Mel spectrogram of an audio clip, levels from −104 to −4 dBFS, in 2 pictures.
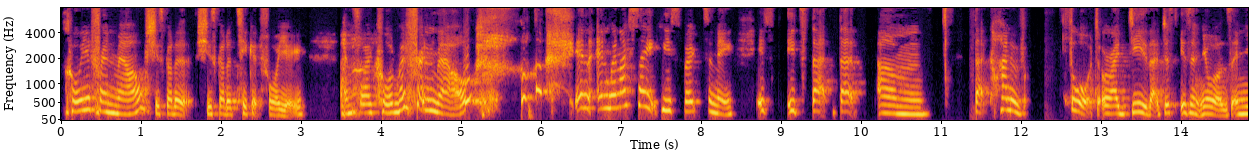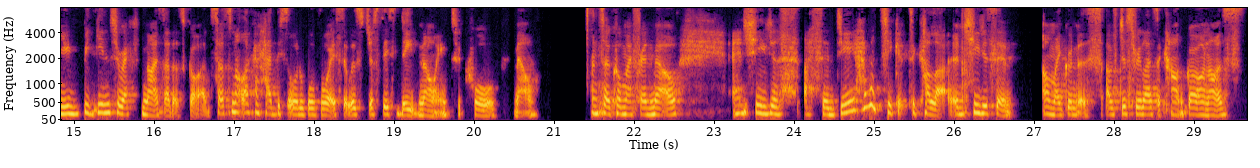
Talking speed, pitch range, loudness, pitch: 210 wpm, 190-270 Hz, -18 LUFS, 220 Hz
